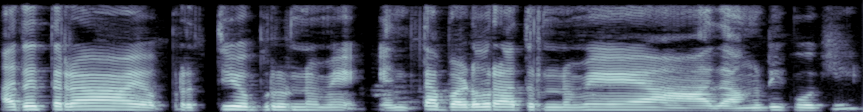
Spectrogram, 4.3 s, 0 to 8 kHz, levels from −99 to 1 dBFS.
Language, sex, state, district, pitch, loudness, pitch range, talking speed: Kannada, female, Karnataka, Mysore, 195 Hz, -16 LUFS, 180-215 Hz, 125 wpm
